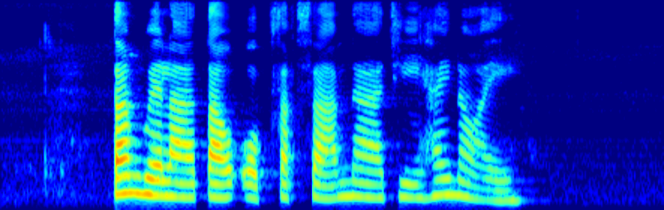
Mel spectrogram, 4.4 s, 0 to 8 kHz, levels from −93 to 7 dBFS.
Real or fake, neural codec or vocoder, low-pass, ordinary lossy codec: real; none; none; none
